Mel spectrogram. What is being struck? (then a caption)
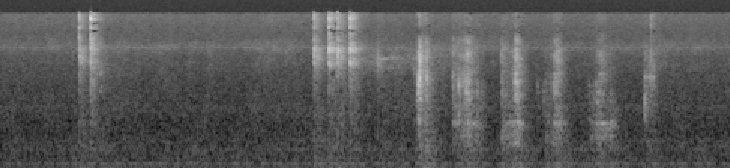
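Plastic mechanical keyboard. Fingertips type on a backlit mechanical keyboard with black plastic keycaps, producing about ten bright, sharp clicks in an uneven rhythm. There is a lone tap early, then a quick cluster of keystrokes in the second half. A faint, steady low hum sits underneath the quiet typing.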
